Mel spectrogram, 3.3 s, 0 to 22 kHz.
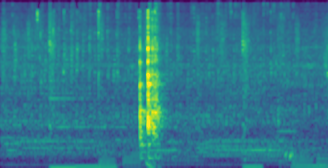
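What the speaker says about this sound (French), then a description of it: "Il faut frire quelques minutes, 5 minutes." Ingredients for smoked-fish rice with soumbala fry in a pot with a steady close sizzle, broken by a sharp scraping stir in the middle and occasional low clunks.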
